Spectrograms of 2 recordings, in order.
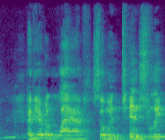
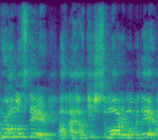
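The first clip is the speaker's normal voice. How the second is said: high, loud, hurried promise; acted panicky reassurance, speeding up; frantic reassurance; 11 semitones higher, 5 dB louder, faster than usual. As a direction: rush it out loud and high, acting flustered. Acted driver rushing to reassure.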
